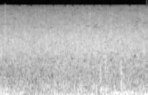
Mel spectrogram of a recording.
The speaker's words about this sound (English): When it rains, people usually dash for cover.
